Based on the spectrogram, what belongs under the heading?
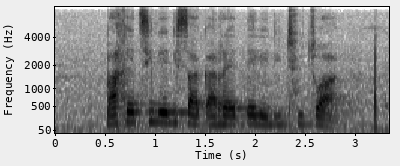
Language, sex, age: Southern Sotho, male, 20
